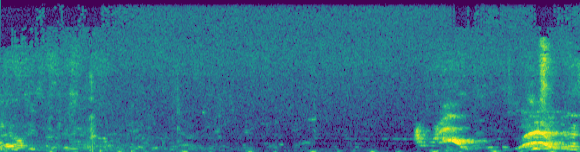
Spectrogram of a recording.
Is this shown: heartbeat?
yes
